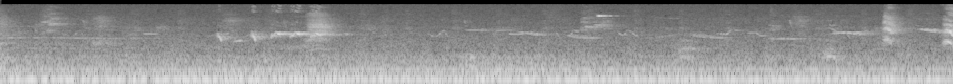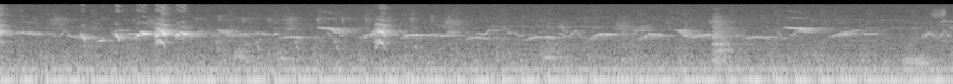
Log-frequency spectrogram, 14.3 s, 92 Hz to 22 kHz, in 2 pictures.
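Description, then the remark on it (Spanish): Thrushes sing in tall trees at around 5 in the morning, in scattered, overlapping phrases and chirps, moderately loud, over a steady low background hum with no one talking. “acá nos levantamos a las 5 de la mañana y hay unas mirlitas cantando aquí, unos insontes cantando en los arbolitos altos.”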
